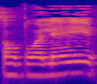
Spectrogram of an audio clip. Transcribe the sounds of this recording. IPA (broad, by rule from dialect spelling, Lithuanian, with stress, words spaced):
oːbuɔˈlʲɛɪ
